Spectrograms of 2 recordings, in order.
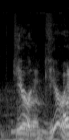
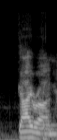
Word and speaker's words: Guiron: Urine? Urine? Urine. Oh, so we have been saying it wrong.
